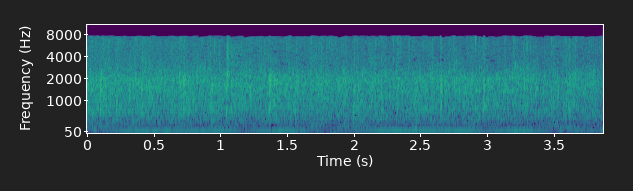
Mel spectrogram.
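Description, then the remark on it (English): An audience claps steadily and densely, a continuous wash of many hands that holds at an even loudness for about four seconds, with a low steady hum underneath and no talking. “Don't just be the one clapping, be the one walking.”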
